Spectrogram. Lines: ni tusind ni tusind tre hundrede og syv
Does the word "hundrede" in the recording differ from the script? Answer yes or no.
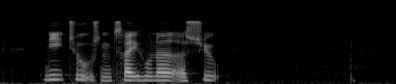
no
